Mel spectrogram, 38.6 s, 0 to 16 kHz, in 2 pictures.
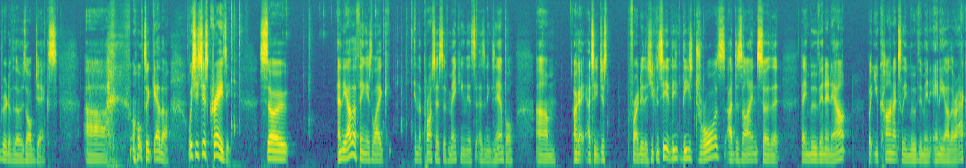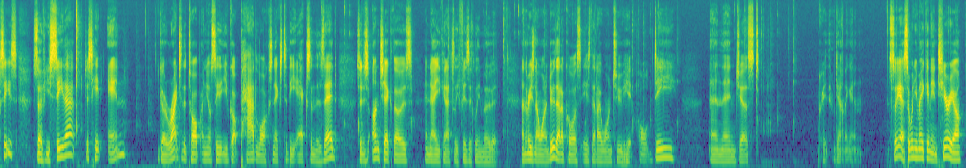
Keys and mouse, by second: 4.5 ctrl+l, 6.0 a, 7.9 g, 10.7 z, 11.9 g, 13.3 z, 13.9 g, 20.8 n, 25.7-28.1 drag, 26.4 n, 27.4 g, 28.5 click, 29.0 z, 29.5-31.9 drag, 29.8 z, 31.9 alt+d, 34.2 middle click, 34.5 alt+d, 36.0 middle click, 38.3 alt+d.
